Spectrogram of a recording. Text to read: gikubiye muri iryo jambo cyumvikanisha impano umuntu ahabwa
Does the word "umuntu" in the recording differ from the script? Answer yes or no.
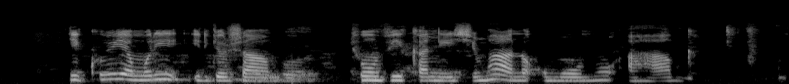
no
